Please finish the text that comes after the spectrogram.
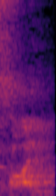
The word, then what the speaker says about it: sign: साइलेंट का मतलब इस जी को बोलना नहीं है। अब इसको क्या पढ़ना है? साइन।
